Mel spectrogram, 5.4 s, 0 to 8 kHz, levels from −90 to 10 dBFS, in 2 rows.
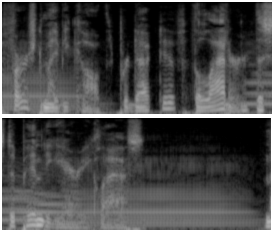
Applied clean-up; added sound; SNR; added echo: none; Wind instrument, woodwind instrument; 11 dB; none.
